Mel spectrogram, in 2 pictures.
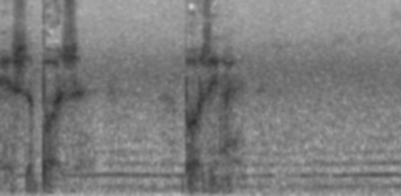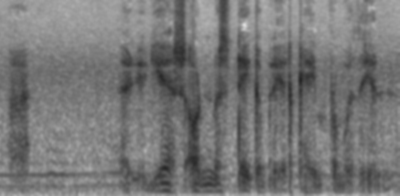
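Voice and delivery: soft, unvoiced whisper at the door; hushed whisper. A narrator's reading. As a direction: whisper so no one inside wakes. Listening at a door at night.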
